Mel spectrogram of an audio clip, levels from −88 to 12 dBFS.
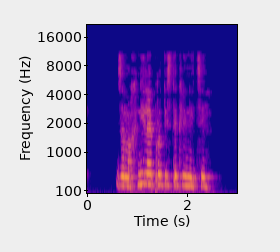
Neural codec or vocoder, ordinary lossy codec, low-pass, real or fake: none; none; 10.8 kHz; real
